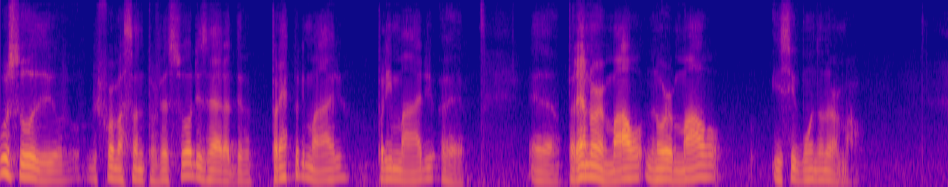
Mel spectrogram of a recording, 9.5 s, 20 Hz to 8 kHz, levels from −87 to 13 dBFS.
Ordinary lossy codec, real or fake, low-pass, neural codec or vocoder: none; fake; none; codec, 16 kHz, 0.8 kbps, ZipCodec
